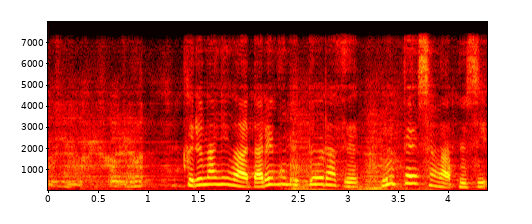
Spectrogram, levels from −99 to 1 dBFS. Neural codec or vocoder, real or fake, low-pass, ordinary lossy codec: codec, 24 kHz, 1 kbps, SNAC; fake; 7.2 kHz; none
